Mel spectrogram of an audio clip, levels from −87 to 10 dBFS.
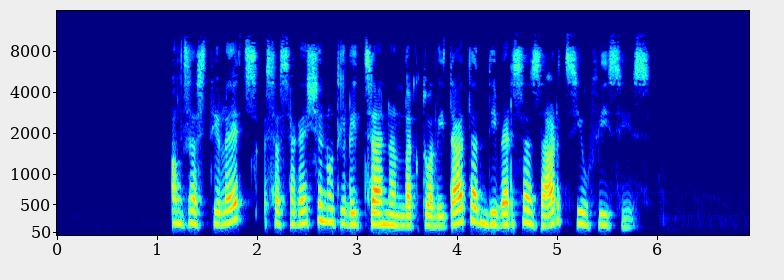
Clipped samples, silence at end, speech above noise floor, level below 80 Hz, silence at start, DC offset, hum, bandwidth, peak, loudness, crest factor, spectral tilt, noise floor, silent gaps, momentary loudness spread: under 0.1%; 1.05 s; 60 dB; -76 dBFS; 1.15 s; under 0.1%; none; 10.5 kHz; -4 dBFS; -23 LUFS; 22 dB; -5.5 dB/octave; -83 dBFS; none; 14 LU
